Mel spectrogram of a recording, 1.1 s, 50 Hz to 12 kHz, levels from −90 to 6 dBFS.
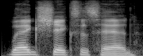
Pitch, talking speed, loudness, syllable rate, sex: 125 Hz, 225 wpm, -16 LUFS, 4.9 syllables/s, male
